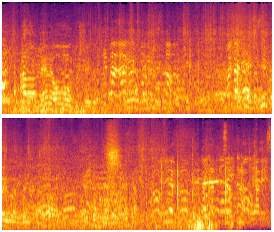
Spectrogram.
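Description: Young men call and shout to each other across an open outdoor field.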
